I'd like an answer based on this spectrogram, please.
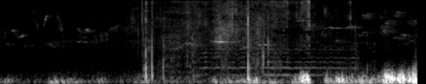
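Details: Honey bee carefully walking from flower to flower on red currant (Ribes rubrum) blossoms, lingering long at each for nectar; a steady low buzzing hum with faint harmonic tones, growing louder in bursts toward the end, with scattered clicks.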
